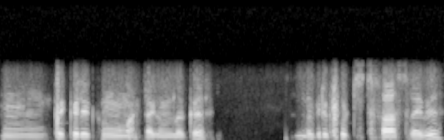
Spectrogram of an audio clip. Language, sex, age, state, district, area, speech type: Kashmiri, male, 30-45, Jammu and Kashmir, Bandipora, rural, conversation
